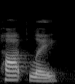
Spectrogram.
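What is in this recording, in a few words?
"pot-lid", English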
